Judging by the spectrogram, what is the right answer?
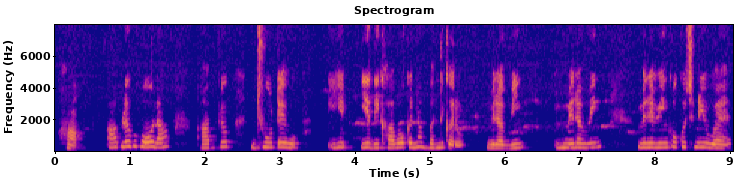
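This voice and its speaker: A woman's voice: high voice, fairly even intonation, a little slow, mellow. A woman voicing a grief-stricken young man in denial, pleading and stumbling over his words. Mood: desperate pleading.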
